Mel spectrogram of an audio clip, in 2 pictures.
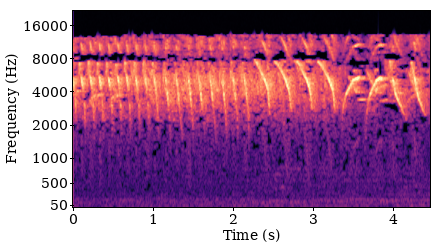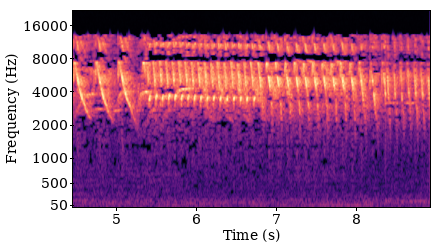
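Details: Canary singing a song loaded with Ciblek (bar-winged prinia) material: rapid high sweeping notes and fast trills repeated nearly two per second, sustained and insistent, with a faint low hum beneath.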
